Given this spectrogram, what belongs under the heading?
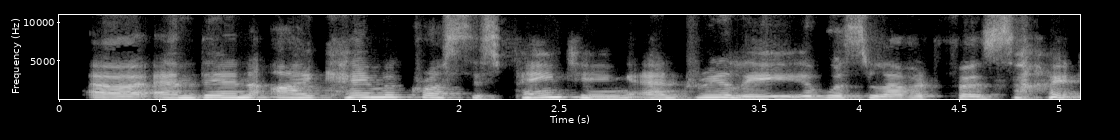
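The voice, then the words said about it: Australian accent with mixed influences. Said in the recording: “you have this Australian accent, but it's also kind of this accent that feels like it's been around all over the place”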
